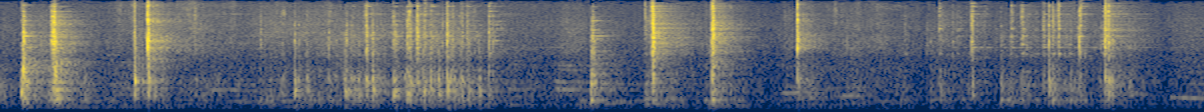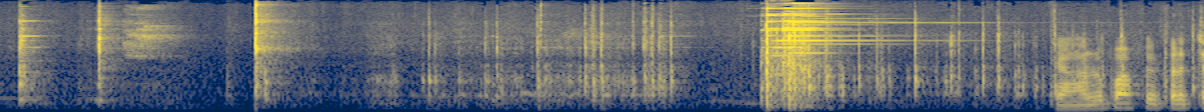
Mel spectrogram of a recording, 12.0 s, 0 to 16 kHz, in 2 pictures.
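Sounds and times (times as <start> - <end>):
metallic clinks of tools: 9.8 - 11.1.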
